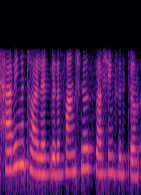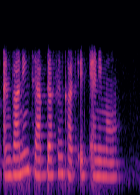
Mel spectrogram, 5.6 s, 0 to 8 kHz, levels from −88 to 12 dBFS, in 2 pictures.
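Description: From start to finish the speech carries tandem speech coding: it has passed through a low-rate speech coder twice, with a plain telephone link between, consistent with iLBC at around 15 kbit/s on both ends of a G.711 A-law hop. The second coder re-encodes the first one's errors, so the voice sounds rough, dull and warbly. A spectrogram shows nothing above 3.8 kHz and smeared, unsteady harmonics; the waveform looks coarse and blurred at onsets.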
